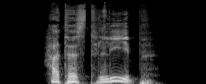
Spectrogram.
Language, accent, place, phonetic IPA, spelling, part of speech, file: German, Germany, Berlin, [ˌhatəst ˈliːp], hattest lieb, verb, De-hattest lieb.ogg
- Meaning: second-person singular preterite of lieb haben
